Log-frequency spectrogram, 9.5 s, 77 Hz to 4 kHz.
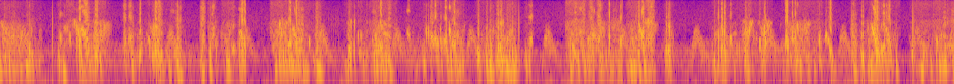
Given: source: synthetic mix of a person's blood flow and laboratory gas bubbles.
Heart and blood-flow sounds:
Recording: Doppler ultrasound of blood flow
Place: subclavian vein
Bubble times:
0.00-0.42 s: bubbles
0.55-1.11 s: bubbles
1.22-1.86 s: bubbles
1.99-2.49 s: bubbles
2.69-3.26 s: bubbles
3.42-3.99 s: bubbles
4.06-4.66 s: bubbles
4.74-5.20 s: bubbles
5.23-5.34 s: bubbles
5.65-6.22 s: bubbles
6.25-6.58 s: bubbles
6.62-6.77 s: bubbles
7.08-7.72 s: bubbles
7.79-8.36 s: bubbles
8.49-9.00 s: bubbles
9.08-9.55 s: bubbles
From the record:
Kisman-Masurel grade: 343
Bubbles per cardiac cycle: rolling drumbeat, 9 or more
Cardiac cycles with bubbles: 100%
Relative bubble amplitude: loud (0.450 to 0.775)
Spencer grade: 3 (all of the cardiac periods contain showers or single bubble signals, but not dominating or overriding the cardiac motion signals)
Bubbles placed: anywhere in the cardiac cycle

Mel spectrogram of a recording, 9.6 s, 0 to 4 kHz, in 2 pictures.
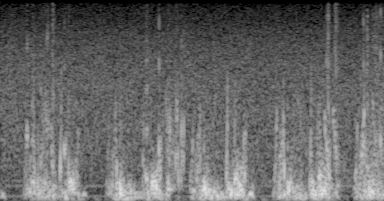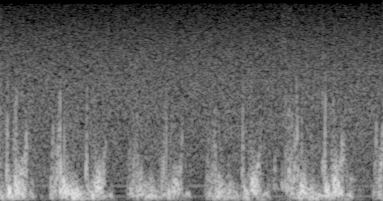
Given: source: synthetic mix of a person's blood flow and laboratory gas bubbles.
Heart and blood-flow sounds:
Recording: Doppler ultrasound of blood flow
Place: precordium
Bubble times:
0.32-0.46 s: bubbles
0.49-0.72 s: bubbles
0.76-0.89 s: bubbles
1.79-1.90 s: bubbles
1.96-2.33 s: bubbles
4.04-4.32 s: bubbles
4.51-4.89 s: bubbles
8.17-8.60 s: bubbles
8.81-8.86 s: bubbles
From the record:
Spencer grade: 2 (many but less than half of the cardiac periods contain bubble signals, singularly or in groups)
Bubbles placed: only in the low amplitude regions of the cardiac cycle

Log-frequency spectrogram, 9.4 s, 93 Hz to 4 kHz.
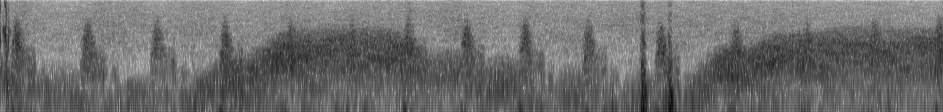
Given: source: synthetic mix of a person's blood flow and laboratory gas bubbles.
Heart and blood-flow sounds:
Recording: Doppler ultrasound of blood flow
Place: subclavian vein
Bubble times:
0.00-0.12 s: bubbles
From the record:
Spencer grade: 1 (occasional bubble signal discernible with the cardiac motion signal, with majority of cardiac periods free of bubbles)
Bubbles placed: anywhere in the cardiac cycle

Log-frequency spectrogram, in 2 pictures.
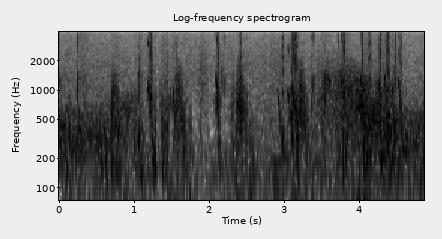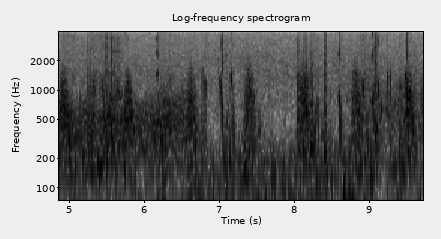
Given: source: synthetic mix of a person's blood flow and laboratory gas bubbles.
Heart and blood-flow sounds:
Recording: Doppler ultrasound of blood flow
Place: subclavian vein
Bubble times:
0.00-0.03 s: bubbles
0.05-0.18 s: bubbles
0.20-0.83 s: bubbles
0.98-1.73 s: bubbles
2.06-2.23 s: bubbles
2.26-2.52 s: bubbles
2.89-3.29 s: bubbles
3.35-3.41 s: bubbles
3.47-3.64 s: bubbles
3.70-3.91 s: bubbles
3.98-4.62 s: bubbles
4.88-5.79 s: bubbles
6.13-6.83 s: bubbles
6.98-7.24 s: bubbles
7.29-7.48 s: bubbles
8.01-8.51 s: bubbles
8.57-8.69 s: bubbles
8.80-9.17 s: bubbles
9.21-9.66 s: bubbles
9.71-9.73 s: bubbles
From the record:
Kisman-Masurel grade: 342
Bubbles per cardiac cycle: rolling drumbeat, 9 or more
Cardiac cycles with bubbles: 100%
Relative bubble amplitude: moderate (0.250 to 0.450)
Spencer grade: 3 (all of the cardiac periods contain showers or single bubble signals, but not dominating or overriding the cardiac motion signals)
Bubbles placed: anywhere in the cardiac cycle

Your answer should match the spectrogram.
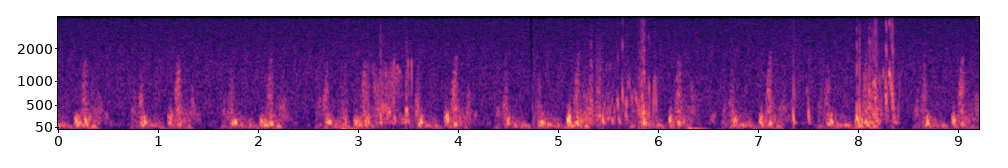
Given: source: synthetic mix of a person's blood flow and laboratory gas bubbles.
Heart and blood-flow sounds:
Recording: Doppler ultrasound of blood flow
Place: precordium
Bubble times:
2.84-2.94 s: bubbles
3.08-3.65 s: bubbles
5.21-6.04 s: bubbles
7.34-7.42 s: bubbles
7.50-7.57 s: bubbles
7.98-8.46 s: bubbles
From the record:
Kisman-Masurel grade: 222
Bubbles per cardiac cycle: several, 3 to 8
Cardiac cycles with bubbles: 10 to 50%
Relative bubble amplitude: moderate (0.250 to 0.450)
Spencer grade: 2 (many but less than half of the cardiac periods contain bubble signals, singularly or in groups)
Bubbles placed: only in the low amplitude regions of the cardiac cycle

